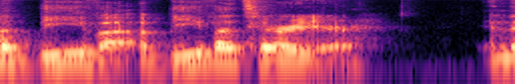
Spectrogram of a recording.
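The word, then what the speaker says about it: Biewer: She's called a Biva Terrier, and it's spelled Biwer, spelled Beaver, but it's pronounced Biva.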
